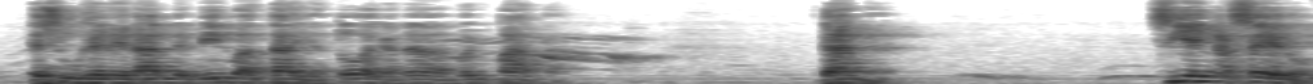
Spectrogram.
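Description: A man with a fairly high pitch speaks at a fairly slow pace with fairly even intonation, taking long, frequent pauses over noticeable background noise. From Dominican Republic. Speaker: preacher. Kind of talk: sermon. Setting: church with congregation.

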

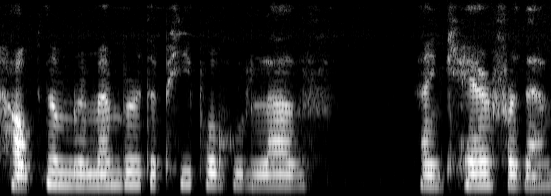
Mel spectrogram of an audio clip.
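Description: A very slow pace on a very clean recording with a silent background. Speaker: prayer channel host. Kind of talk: fervent prayer. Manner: soft, earnest, devotional.

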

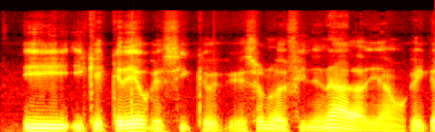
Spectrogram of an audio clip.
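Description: The voice has a dark, mellow tone and moves at a fairly quick pace with ordinary pitch variation. The sound is dry and close, with no echo. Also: man. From Argentina, Greater Buenos Aires (Avellaneda). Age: 50s. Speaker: politician. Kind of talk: interview. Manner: halting, many repetitions.

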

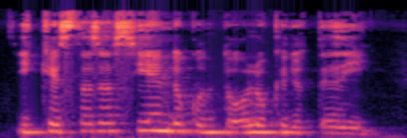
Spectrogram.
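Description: The speaker is a woman. She talks with flat, monotone intonation. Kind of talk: reflective interview conversation. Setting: remote connection from her own booth.

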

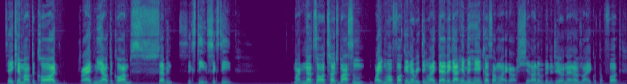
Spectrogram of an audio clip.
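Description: A man with an American accent speaks at a fairly quick pace with vocal fry. His pitch is medium, with ordinary pitch variation. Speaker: nightclub owner. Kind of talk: casual chat.

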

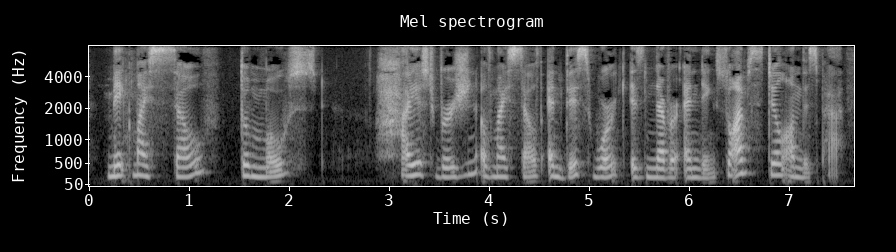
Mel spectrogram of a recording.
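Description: Somewhat breathy and at medium pitch, a woman talks in an animated tone at a fairly slow pace. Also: ordinary pitch variation. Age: 20s. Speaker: podcast host. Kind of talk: solo monologue podcast.

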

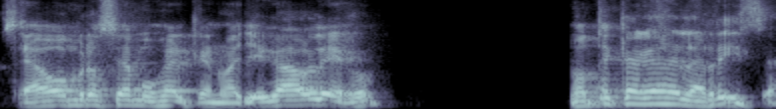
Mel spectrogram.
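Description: The speaker has a Venezuelan accent. The intonation is lively. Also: man. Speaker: comedian. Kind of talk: casual chat.

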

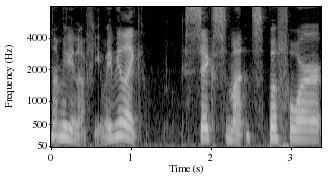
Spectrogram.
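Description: A woman's plain, everyday voice, fairly high in pitch, with fairly even intonation on a very clean recording against a silent background. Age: 20s. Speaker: podcast co-host. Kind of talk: casual chat.

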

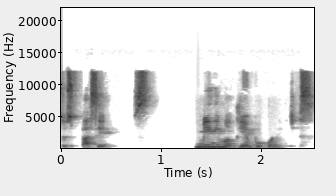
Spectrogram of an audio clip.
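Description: Delivery comes at a fairly quick pace. The pitch shifts in an ordinary way. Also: woman. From Colombia, Quimbaya. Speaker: corporate executive. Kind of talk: casual interview.

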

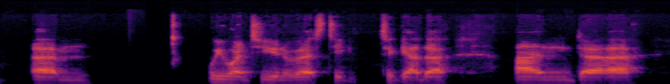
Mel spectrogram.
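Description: Over a quiet background, a man with a British accent talks with ordinary pitch variation. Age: 30s. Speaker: business coach for fitness professionals. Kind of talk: casual interview. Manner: animated.

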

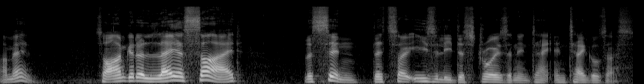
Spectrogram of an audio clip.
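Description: On a very clean recording with a silent background, a man speaks at a fairly slow pace with lively intonation, big swings in loudness, and long, frequent pauses. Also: medium pitch for a man. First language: English (speaking German). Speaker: guest preacher. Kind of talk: sermon with live interpretation.

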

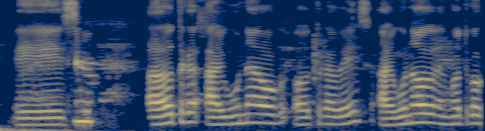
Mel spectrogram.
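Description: Fairly even intonation from a high-pitched man. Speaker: podcast co-host and event organizer. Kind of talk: casual chat. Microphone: too quiet on stream.

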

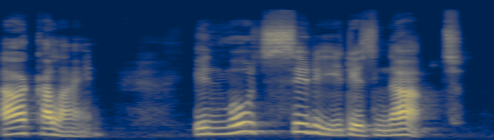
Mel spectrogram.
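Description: In a very clean recording with a silent background, a woman with a French accent speaks fairly slowly at a fairly low pitch. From Belgium. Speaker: water chemist. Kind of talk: casual interview.

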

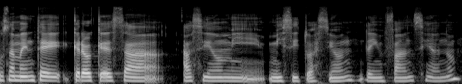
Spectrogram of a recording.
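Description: Here a woman has a plain, everyday voice with ordinary pitch variation. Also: dry, close sound with no echo. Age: 20s. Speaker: abuse survivor. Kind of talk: testimony.

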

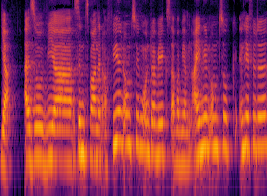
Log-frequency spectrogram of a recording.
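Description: This woman talks very fast. Her pitch is high. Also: ordinary pitch variation. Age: 20s. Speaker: carnival club dancer. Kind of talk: casual interview.

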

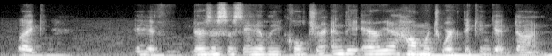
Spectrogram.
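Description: With an American accent, the speaker talks at a fairly quick pace. There are long, frequent pauses and noticeable background noise. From southern Arizona (Rio Rico). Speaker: college student. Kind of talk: casual interview. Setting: video call.

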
